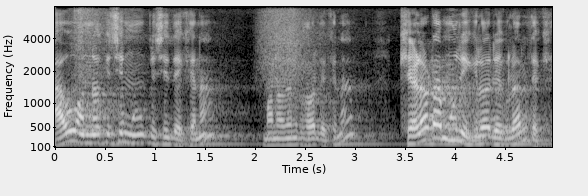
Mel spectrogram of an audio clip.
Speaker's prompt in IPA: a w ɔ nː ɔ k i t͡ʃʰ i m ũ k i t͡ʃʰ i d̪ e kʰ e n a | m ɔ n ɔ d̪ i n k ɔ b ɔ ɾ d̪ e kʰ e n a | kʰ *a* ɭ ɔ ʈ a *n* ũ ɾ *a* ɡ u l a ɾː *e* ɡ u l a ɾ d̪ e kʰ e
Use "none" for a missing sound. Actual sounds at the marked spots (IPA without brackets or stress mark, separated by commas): e, m, e, e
